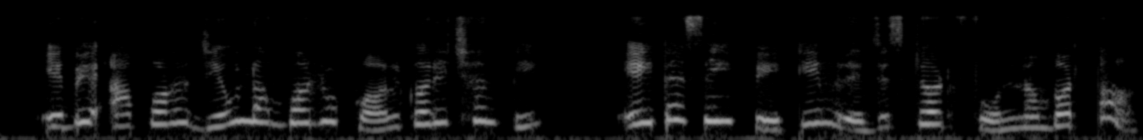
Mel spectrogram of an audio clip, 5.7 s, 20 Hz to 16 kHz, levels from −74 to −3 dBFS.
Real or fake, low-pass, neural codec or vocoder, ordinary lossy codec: fake; 10.8 kHz; codec, 24 kHz, 3 kbps, HILCodec; none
